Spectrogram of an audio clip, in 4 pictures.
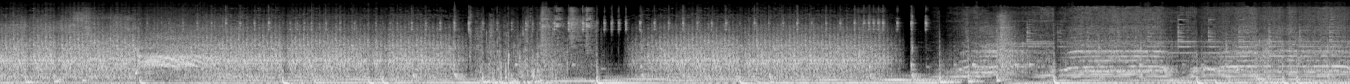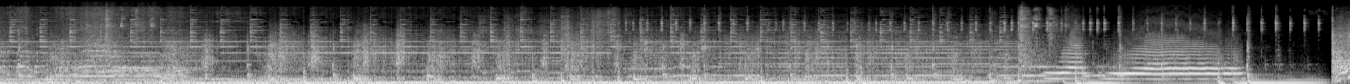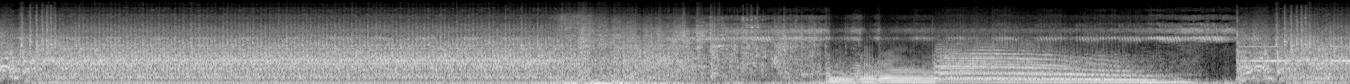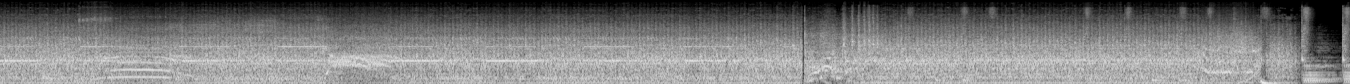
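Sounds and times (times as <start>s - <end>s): motor running with whine: 0.0s - 24.8s, 39.4s - 53.5s.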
